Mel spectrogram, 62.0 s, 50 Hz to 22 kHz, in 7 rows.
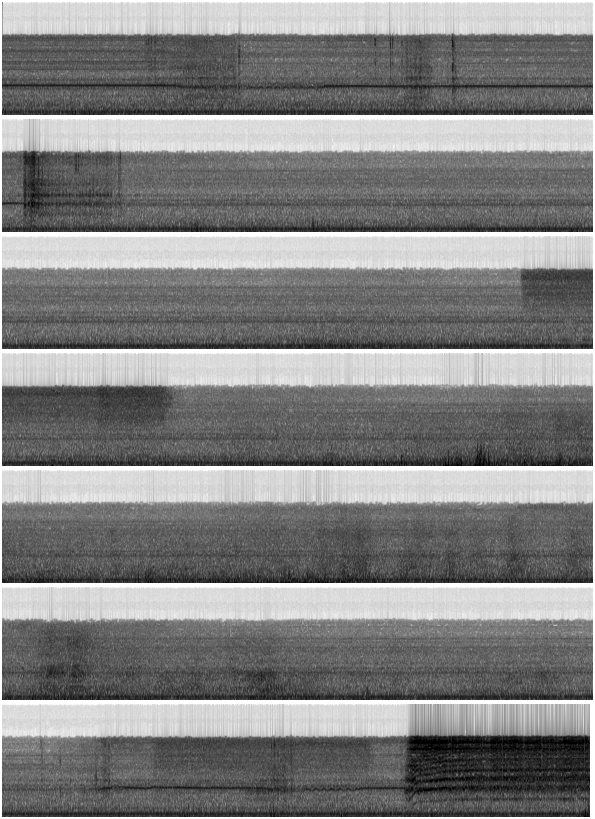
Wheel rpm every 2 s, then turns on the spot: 0, 10, 0, 0, 20, 10, 0, 0, 0, 0, 0, 0, 0, 0, 0, 0, 0, 0, 0, 0, 0, 0, 0, 0, 0, 0, 0, 0, 10, 60, 160.
8-12 56-58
